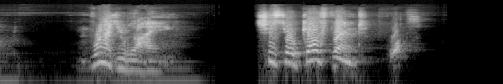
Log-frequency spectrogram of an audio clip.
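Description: A woman speaks with emotion nearby.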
